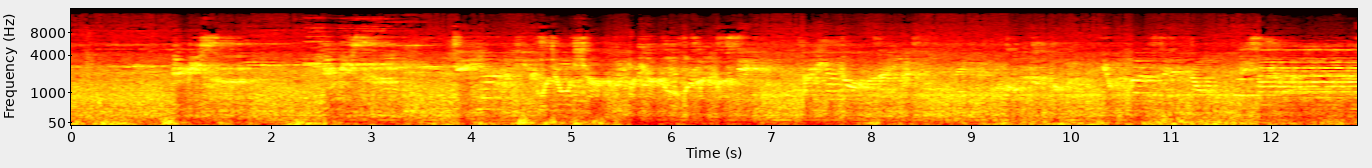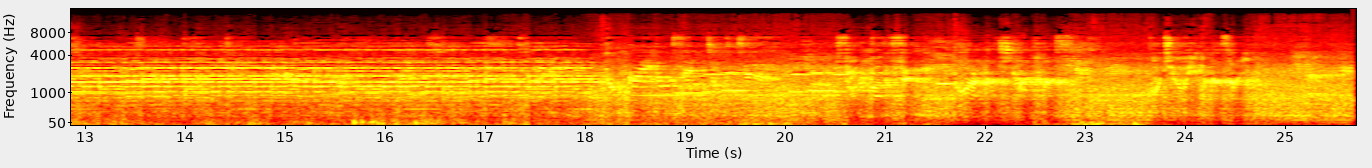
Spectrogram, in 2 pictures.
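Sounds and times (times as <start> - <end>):
station departure melody at Ebisu Station on the Saikyo and Shonan-Shinjuku lines: 0.0 - 25.7.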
